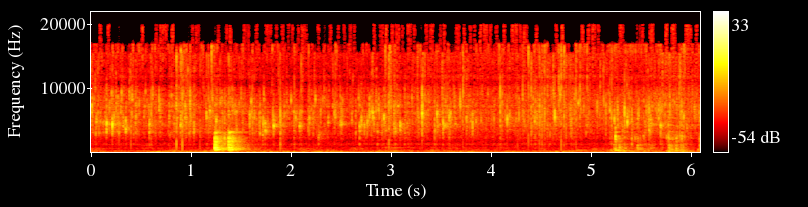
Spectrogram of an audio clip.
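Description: Garlic and crushed chilli sizzling in a pan for a drumstick-leaf stir-fry, a steady close hiss with a couple of louder bursts as ingredients go in, no talking.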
